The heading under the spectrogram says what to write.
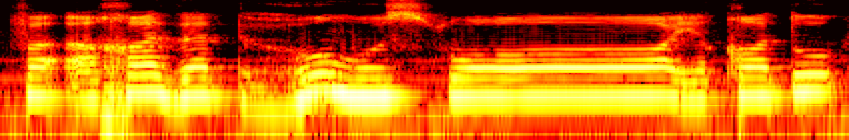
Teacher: صاد کو ہم پر پڑھیں گے کیونکہ صاد حروف مستعلیہ میں سے ہے. عین کے مخرج کا ہم خاص دھیان دیں گے کیونکہ یہ عین ہے, حمزہ نہیں.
